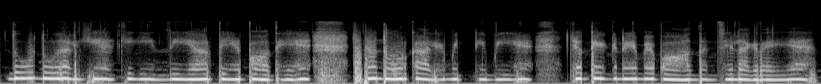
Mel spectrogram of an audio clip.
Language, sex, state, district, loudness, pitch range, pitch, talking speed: Hindi, female, Uttar Pradesh, Hamirpur, -12 LUFS, 225-255 Hz, 240 Hz, 190 wpm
